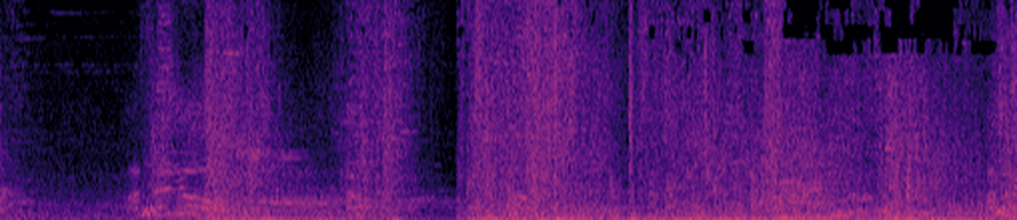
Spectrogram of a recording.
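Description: Game spell effects whoosh and blast in a fight.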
